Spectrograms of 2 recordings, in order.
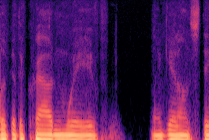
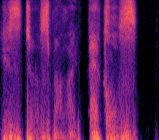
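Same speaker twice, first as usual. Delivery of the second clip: very quiet, hushed, soft, breathy whisper. A player's character walks up to another character in a tabletop game, whispering. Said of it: "and just whispers".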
